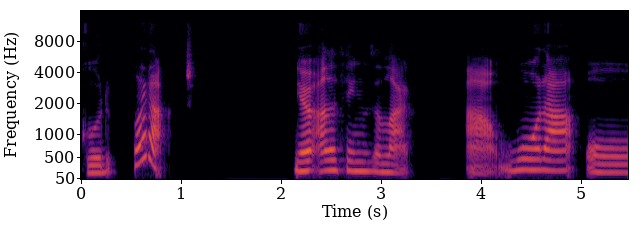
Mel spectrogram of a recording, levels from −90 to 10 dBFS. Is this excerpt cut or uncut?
uncut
